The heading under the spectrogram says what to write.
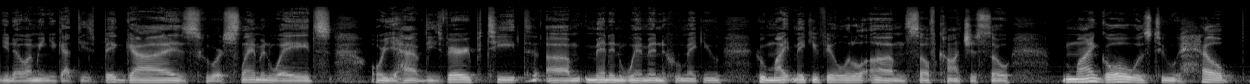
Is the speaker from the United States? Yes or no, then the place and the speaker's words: yes; Blacksburg, Virginia, United States; I grew up in the New River Valley, going to Blacksburg High School.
